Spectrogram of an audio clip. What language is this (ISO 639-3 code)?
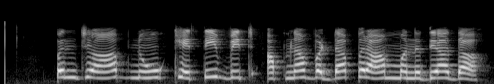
pan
